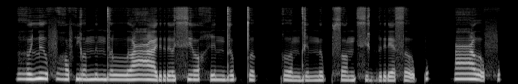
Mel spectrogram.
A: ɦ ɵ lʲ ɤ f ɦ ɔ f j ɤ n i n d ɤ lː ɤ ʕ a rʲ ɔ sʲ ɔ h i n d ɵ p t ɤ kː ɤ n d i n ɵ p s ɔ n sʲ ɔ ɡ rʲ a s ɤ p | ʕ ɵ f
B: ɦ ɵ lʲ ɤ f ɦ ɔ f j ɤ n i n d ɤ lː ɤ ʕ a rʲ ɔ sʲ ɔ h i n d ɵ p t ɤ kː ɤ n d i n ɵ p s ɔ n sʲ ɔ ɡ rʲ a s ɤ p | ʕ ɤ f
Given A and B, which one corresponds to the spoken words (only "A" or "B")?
B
